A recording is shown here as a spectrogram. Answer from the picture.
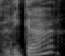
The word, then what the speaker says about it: Ricard: Het Formule 1 Circus is namelijk neergestreken op het Paul Richard, of Richard, hoe spreek je dat uit? – Ricard.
